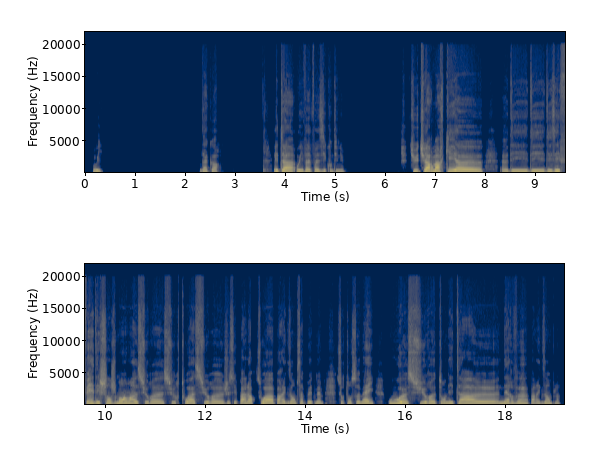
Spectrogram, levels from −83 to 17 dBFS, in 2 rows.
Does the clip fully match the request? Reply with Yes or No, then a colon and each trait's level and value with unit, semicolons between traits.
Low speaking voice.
No: high, 195 Hz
